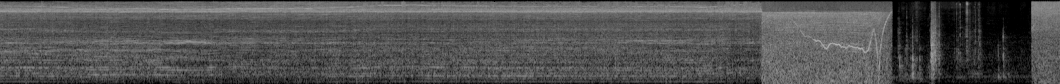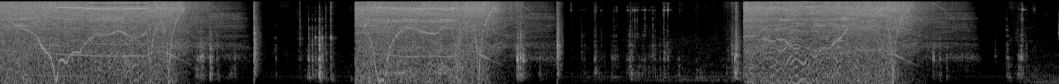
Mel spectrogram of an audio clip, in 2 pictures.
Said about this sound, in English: So I'm going to use my angle grinder, cut the bolts off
